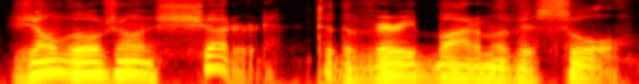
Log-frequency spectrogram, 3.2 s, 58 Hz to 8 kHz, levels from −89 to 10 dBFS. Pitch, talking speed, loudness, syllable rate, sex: 95 Hz, 190 wpm, -19 LUFS, 5.1 syllables/s, male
